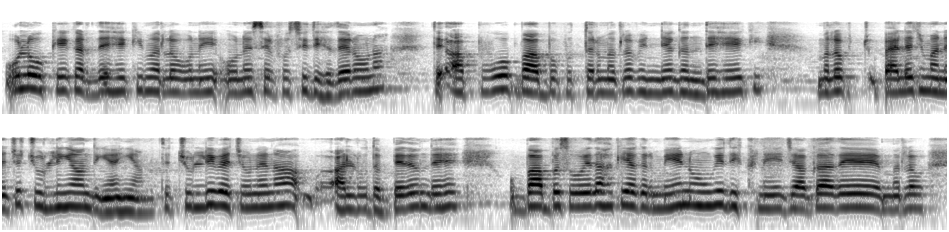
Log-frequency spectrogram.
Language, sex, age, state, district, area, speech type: Dogri, female, 30-45, Jammu and Kashmir, Reasi, rural, spontaneous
